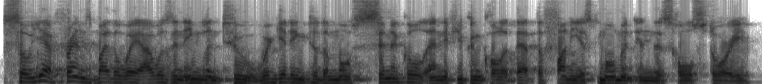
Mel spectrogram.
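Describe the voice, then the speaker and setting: Sarcastic low-voiced man commenting. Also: steady tone, brisk, hardly any pauses, mellow. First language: Russian. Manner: sarcastic, indignant. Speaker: political commentator. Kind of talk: scripted commentary monologue.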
